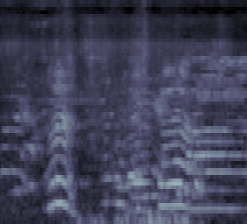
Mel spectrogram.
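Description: Children's voices calling and talking, high-pitched and rising and falling.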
